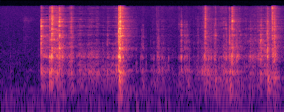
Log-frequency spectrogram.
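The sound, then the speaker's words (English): Metal candy scoop for small sweets being handled in a candy shop gives a string of light clinks and rattles, with one sharper clank, at a moderate level and with no talk. “This is a scoop. So for really small candy.”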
